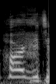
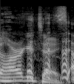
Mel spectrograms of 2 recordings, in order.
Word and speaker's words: Hargitay: My favorite detective um, is Mariska Haggerty because I like her. hey, how do you say her name? – Hargitay. – Mariska Hargitay.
